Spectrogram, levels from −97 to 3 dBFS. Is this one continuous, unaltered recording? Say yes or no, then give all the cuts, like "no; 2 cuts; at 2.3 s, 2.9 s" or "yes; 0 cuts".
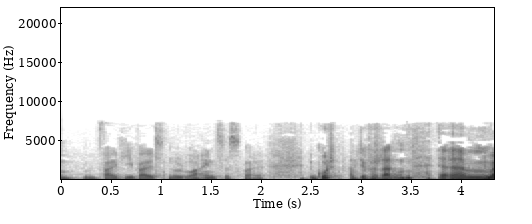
no; 2 cuts; at 1.8 s, 2.8 s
